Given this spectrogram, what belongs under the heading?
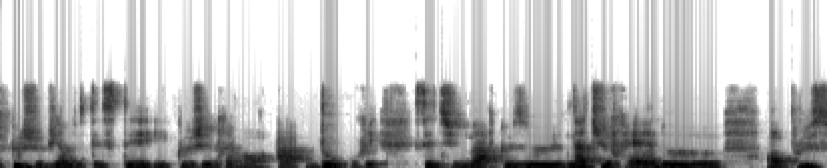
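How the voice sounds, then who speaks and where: Woman beauty vlogger, lowish voice, casual and hesitant, filler-heavy; echoey, lo-fi home recording. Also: mellow. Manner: hesitant, many pauses and fillers. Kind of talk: casual product review. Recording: echoey room, dull lo-fi sound.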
